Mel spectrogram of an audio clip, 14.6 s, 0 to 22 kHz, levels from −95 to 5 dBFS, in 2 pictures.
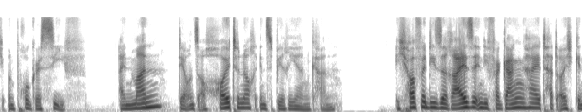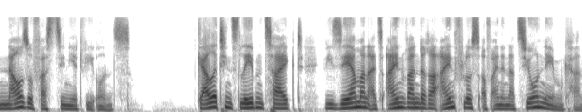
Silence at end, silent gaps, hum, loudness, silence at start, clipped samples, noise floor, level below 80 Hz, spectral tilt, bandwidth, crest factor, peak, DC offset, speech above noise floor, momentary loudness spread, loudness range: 0 s; none; none; -25 LUFS; 0 s; under 0.1%; -74 dBFS; -54 dBFS; -5.5 dB/octave; 11.5 kHz; 16 dB; -8 dBFS; under 0.1%; 50 dB; 14 LU; 5 LU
